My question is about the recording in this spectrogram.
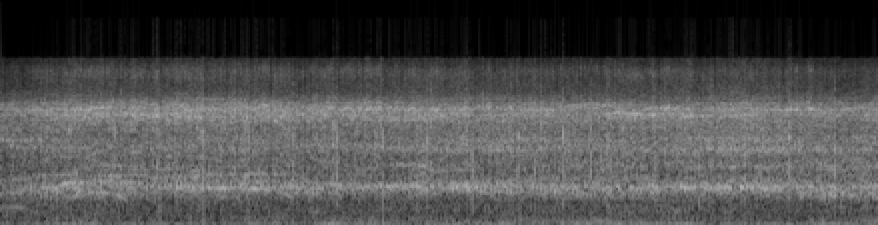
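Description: Loud, steady wash of live rock concert noise, with no singing: a crowd roar mixed with amplified stage sound from the band.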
